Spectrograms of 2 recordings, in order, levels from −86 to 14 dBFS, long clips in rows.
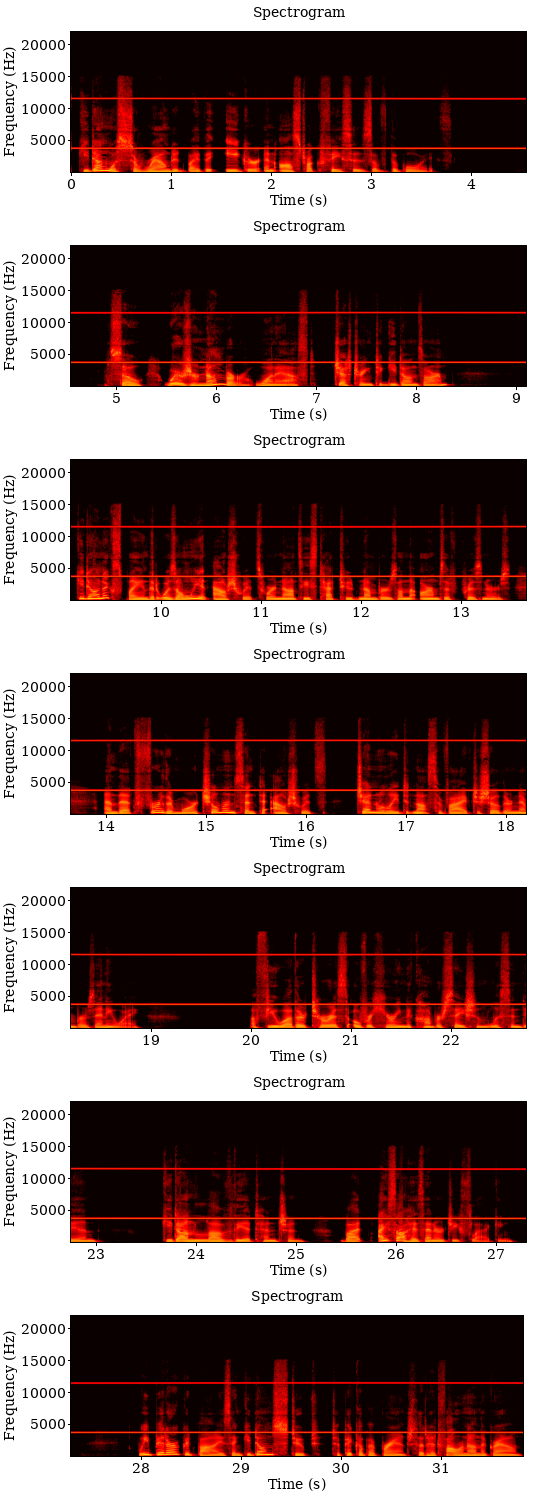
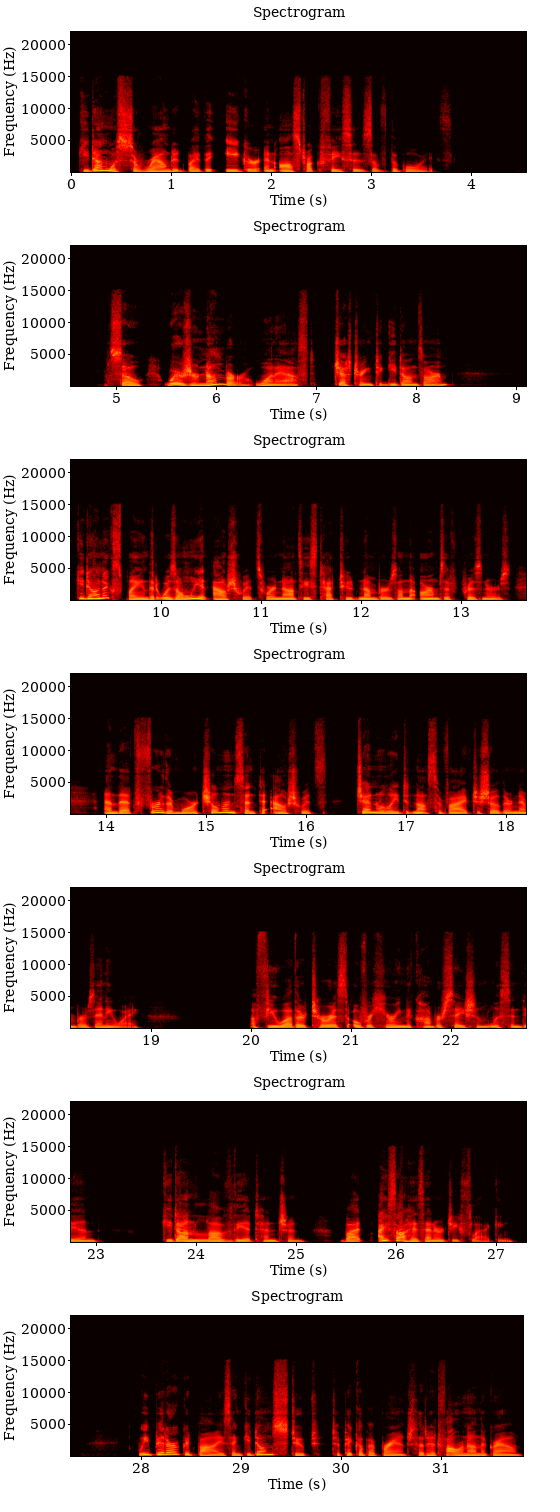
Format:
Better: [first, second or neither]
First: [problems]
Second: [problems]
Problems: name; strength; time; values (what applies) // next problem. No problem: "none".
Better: second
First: high-pitched whine; loud; throughout; 4 kHz, 10 dB below the speech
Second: none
